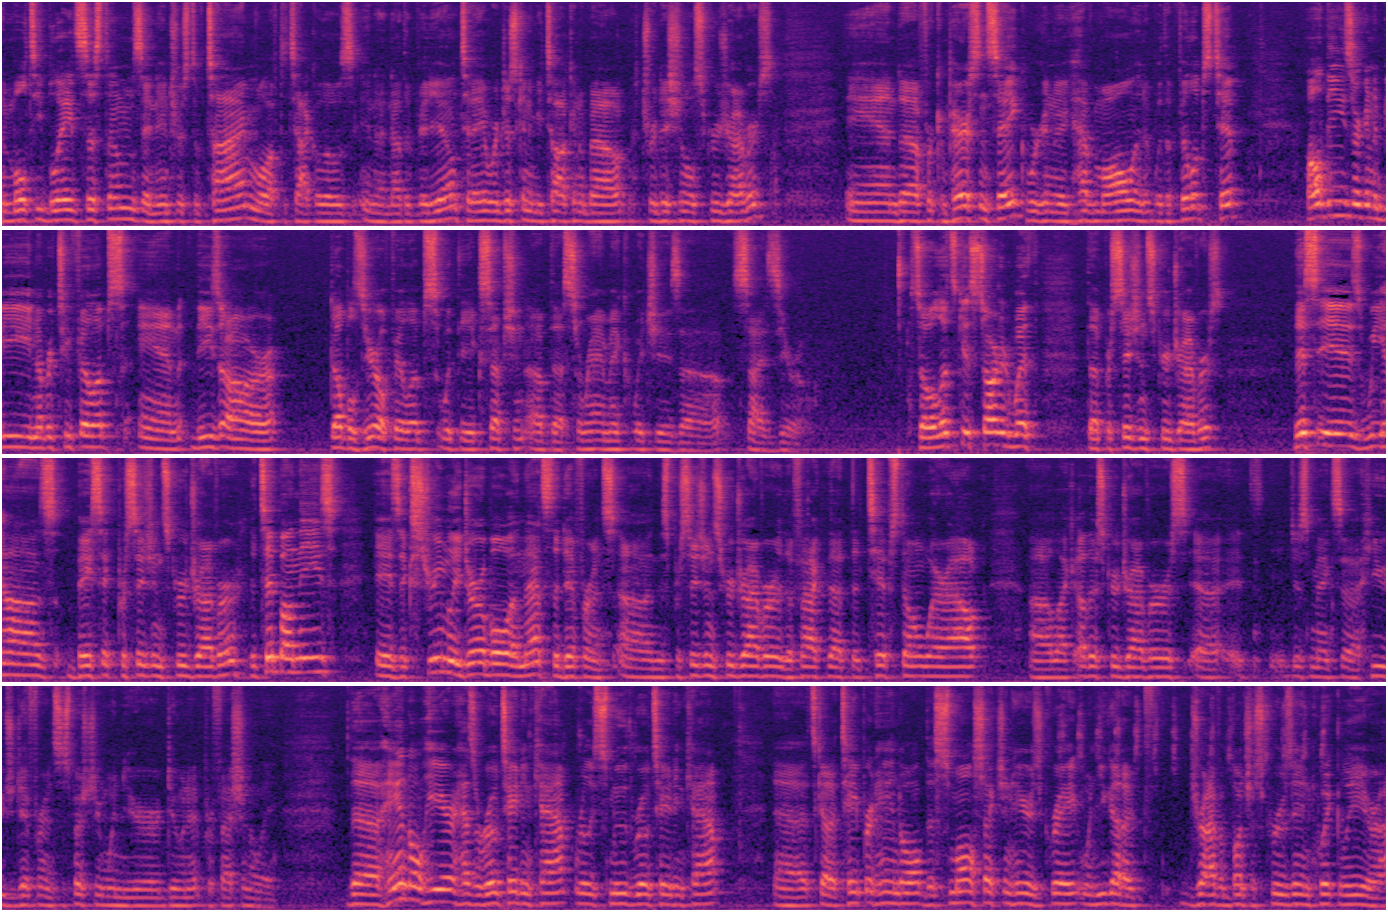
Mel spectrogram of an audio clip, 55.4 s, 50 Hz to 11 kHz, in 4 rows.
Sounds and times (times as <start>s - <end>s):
Speech: 0.0s - 7.8s, 8.4s - 22.0s, 22.8s - 26.1s, 26.8s - 44.3s, 45.0s - 55.3s.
